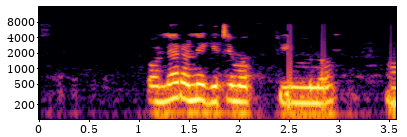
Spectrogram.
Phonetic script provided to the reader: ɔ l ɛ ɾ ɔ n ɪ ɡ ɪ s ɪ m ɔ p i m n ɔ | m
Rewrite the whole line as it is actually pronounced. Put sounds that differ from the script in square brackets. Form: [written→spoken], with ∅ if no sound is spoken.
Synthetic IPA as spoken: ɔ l ɛ ɾ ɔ n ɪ ɡ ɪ [s→t] ɪ m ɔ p i m n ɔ | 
